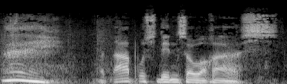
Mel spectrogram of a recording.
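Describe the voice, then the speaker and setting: An actor playing a devoted young Filipino boyfriend in a radio drama, sweet-talking, playful and coaxing. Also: male voice, on the low side, huge pitch swings, slow, husky, full character voice. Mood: relieved, casual. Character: devoted, reassuring young boyfriend heading abroad.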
